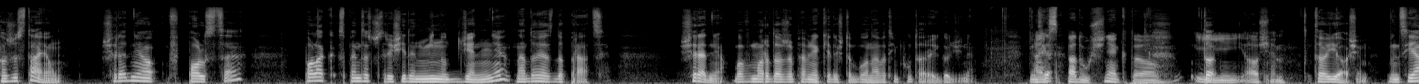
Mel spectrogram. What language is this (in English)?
Polish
